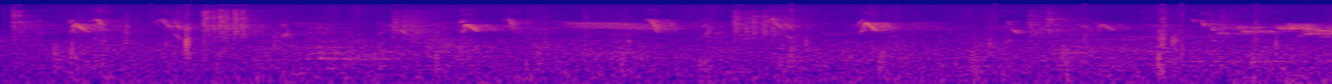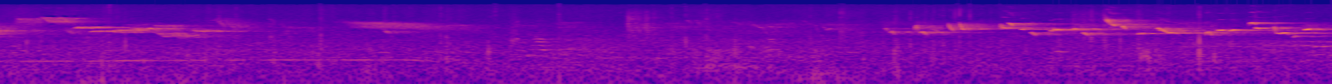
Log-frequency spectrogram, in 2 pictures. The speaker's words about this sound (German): Vögel waren das einzige Geräusch, wo immer da war. Und dann war so eigentlich so ein ganz schöner Soundtrack von den Vögelstimmen. Vögel überall.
